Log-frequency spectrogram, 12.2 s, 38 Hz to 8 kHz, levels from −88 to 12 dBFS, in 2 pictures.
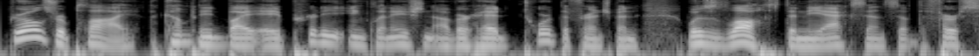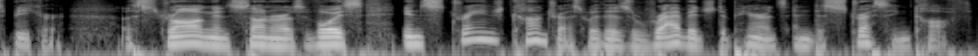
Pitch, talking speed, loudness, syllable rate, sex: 115 Hz, 180 wpm, -20 LUFS, 5.6 syllables/s, male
